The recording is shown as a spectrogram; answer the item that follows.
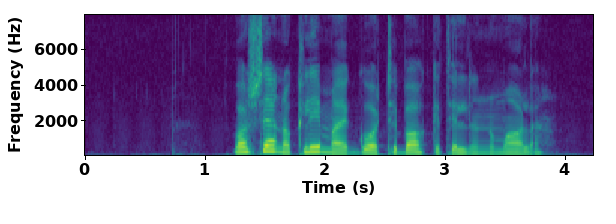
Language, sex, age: Norwegian, female, 34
